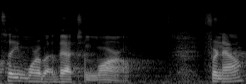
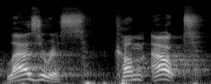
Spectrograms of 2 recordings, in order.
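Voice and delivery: a big commanding shout, much higher and louder; yelled command; 9 semitones higher, 10 dB louder, much slower than usual. Acted. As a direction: call the dead man out of the tomb. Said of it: "Jesus yelled".

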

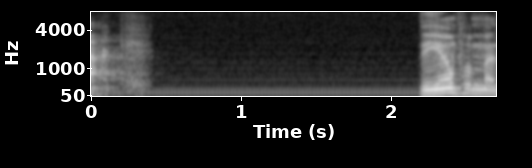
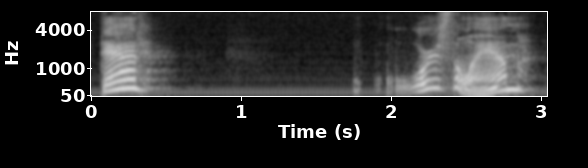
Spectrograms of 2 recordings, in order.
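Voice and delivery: put-on higher boyish question; Isaac asking; 7 semitones higher, 3 dB quieter, slower than usual. Son asking father about the lamb, boyish. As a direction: ask the hard question plainly.

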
